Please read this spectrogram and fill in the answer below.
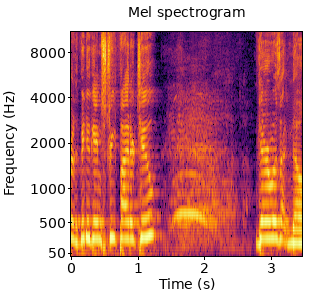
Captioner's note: audience cheering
